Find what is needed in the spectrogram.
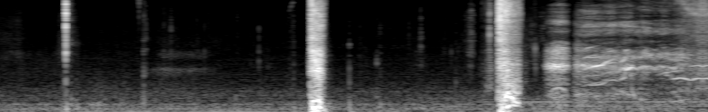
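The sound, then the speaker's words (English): Three sharp, separate clicks from a small plastic clip attached to a building key card, spaced over a few seconds, followed by a rougher rustling noise near the end. “this is a little clip thing from my key card to get into the building”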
